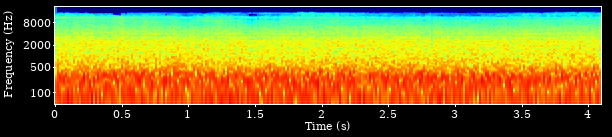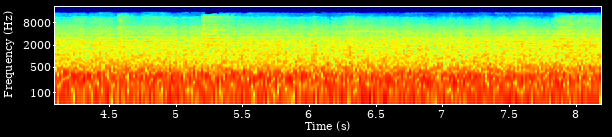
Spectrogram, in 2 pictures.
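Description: Freight train cars rumble and clatter steadily past, close by.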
